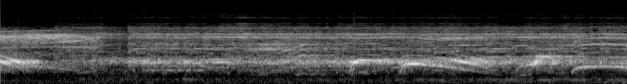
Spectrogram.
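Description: DX Gotcha Igniter toy transformation device playing its electronic transformation audio through its small speaker: music with several swooping, sliding synthesized tones and voice-like calls. The sound is thin and tinny, with no bass.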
